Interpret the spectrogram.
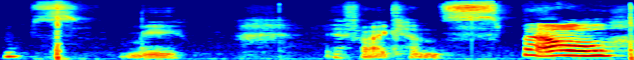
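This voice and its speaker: A woman with a hoarse voice teaches a chemistry class. She explains each step patiently and methodically, tying the steps together with a steady "all right" and "okay". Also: sits high, takes it slowly, a little hiss or hum. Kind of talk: classroom lesson.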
